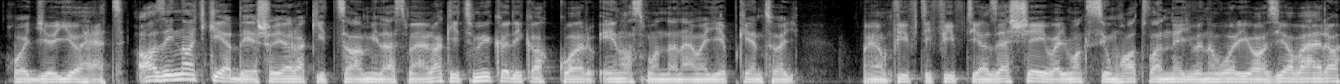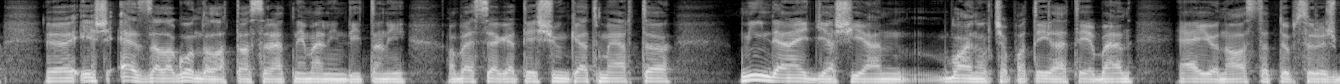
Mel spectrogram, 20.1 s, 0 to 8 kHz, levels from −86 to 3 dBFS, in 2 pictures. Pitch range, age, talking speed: 95-110 Hz, 20-39, 145 wpm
